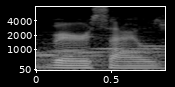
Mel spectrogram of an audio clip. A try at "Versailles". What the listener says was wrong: Versailles. You don't pronounce the last S.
